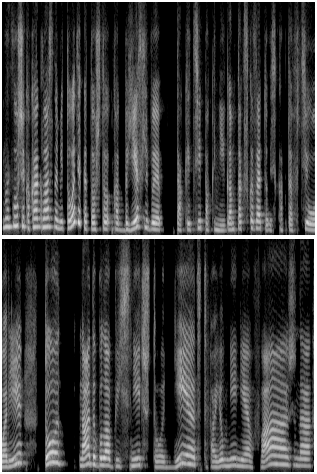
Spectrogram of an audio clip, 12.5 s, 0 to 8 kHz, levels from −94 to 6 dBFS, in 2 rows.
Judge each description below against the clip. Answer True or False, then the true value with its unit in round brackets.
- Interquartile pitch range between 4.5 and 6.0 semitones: True (5.1 semitones)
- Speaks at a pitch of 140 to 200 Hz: False (230 Hz)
